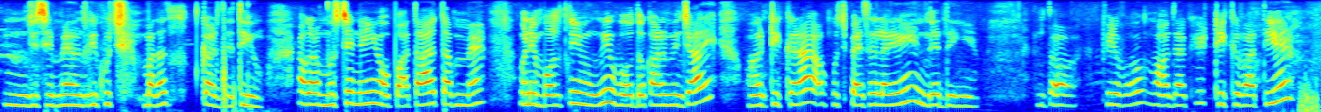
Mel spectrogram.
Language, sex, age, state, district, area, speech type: Urdu, female, 18-30, Bihar, Supaul, rural, spontaneous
